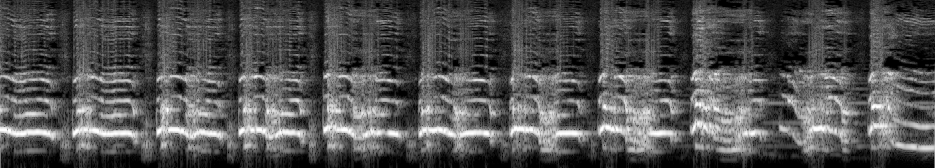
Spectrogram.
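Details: Steady series of wavering howls from a dog accompanying a siren, each burst lasting under a second and repeating regularly over a sustained tone, growing rougher and lower toward the end.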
